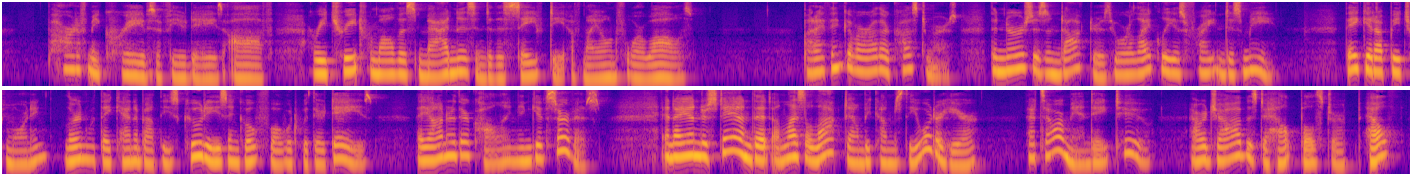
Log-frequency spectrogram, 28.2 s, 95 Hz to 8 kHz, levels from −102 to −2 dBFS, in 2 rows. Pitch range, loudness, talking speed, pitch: 170-220 Hz, -27 LUFS, 185 wpm, 195 Hz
